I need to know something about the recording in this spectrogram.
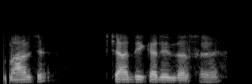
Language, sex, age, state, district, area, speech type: Sindhi, male, 60+, Gujarat, Junagadh, rural, conversation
